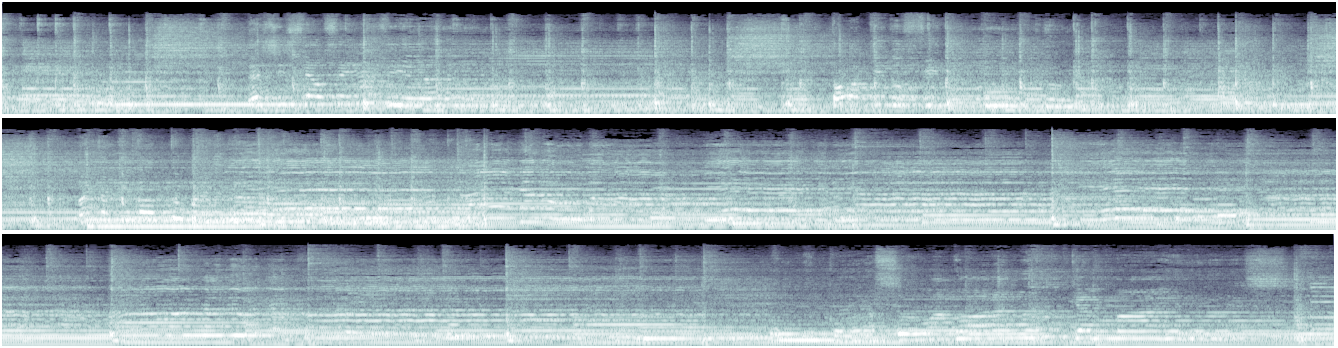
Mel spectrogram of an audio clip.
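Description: A live band playing a song: a man singing over electric guitars, a bass line and a drum kit.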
